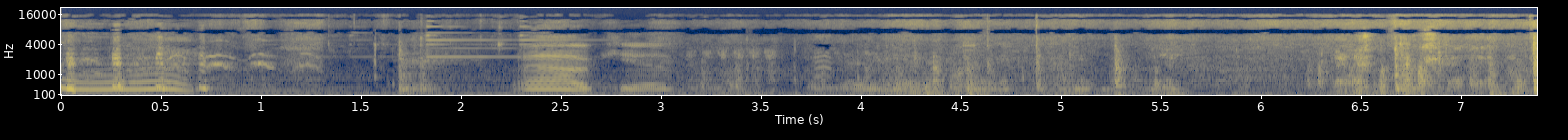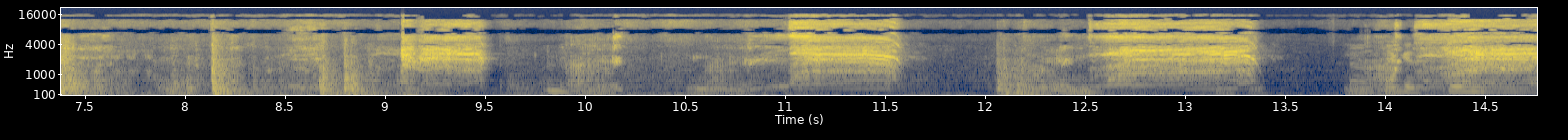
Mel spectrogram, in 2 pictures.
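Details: Purebred Berkshire piglets newly arrived at a farm after transport, pasture-raised stock: loud, harsh high-pitched squeals in long bursts fill the second half, broken by short pauses, after a few lower wavering calls and people talking early on.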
